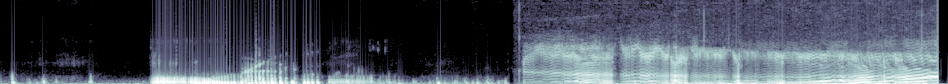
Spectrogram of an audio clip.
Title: stomach growling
